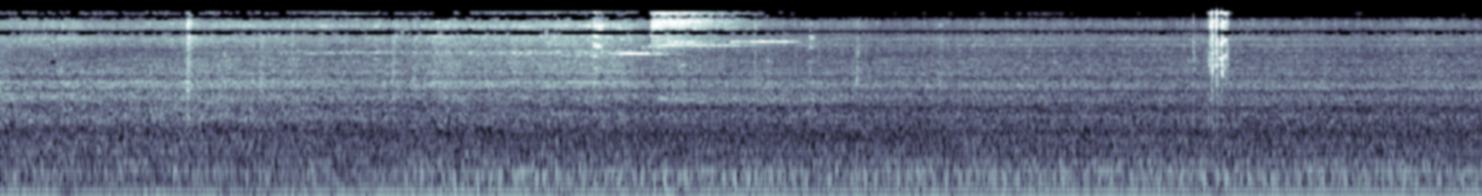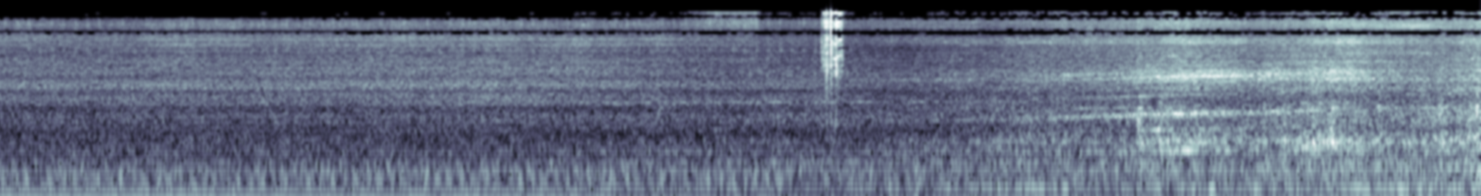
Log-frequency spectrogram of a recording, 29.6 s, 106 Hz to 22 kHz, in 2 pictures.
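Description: Taiwan Railway DR2800 diesel multiple unit idling at a platform with a steady low drone. From about 26 seconds in, an EMU800 electric commuter train comes in on the adjacent track, and its wheel rumble and motor whine grow louder toward the end.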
